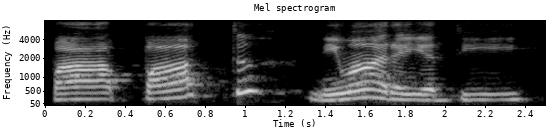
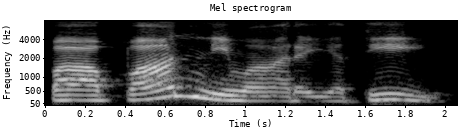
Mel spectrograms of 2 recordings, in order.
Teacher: ಅನುನಾಸಿಕ ಸಂಧಿಹಿ ತ ಕ್ಕೆ ನ ಬಂದಿದೆ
